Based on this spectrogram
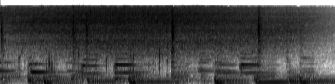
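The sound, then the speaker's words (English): Steady fizzing hiss of a distilled non-alcoholic spirit and soda poured over ice runs throughout at moderate loudness, with a few sharper clinks and a low tonal music-like bed underneath. No one speaks. “Coming up, a certain brand of distilled non-alcoholic spirit and soda over ice.”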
